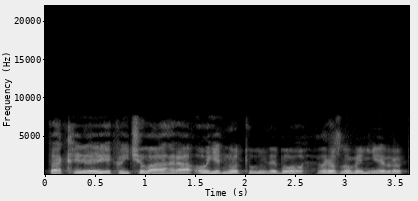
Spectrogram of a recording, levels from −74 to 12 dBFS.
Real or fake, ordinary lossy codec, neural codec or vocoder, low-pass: fake; none; codec, 16 kHz, 2 kbps, FreqCodec, smaller model; none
